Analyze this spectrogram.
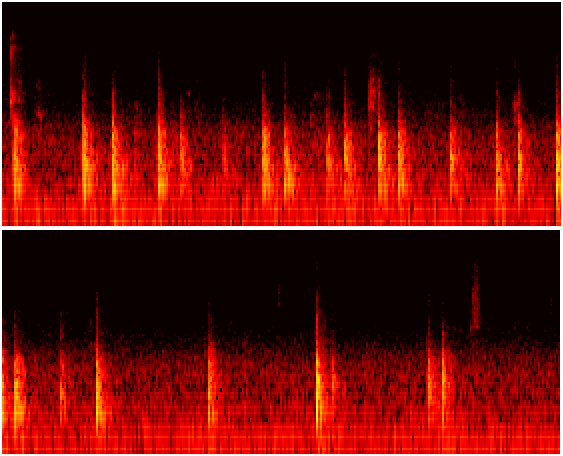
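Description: Chalk taps and scratches on a blackboard in short bursts.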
